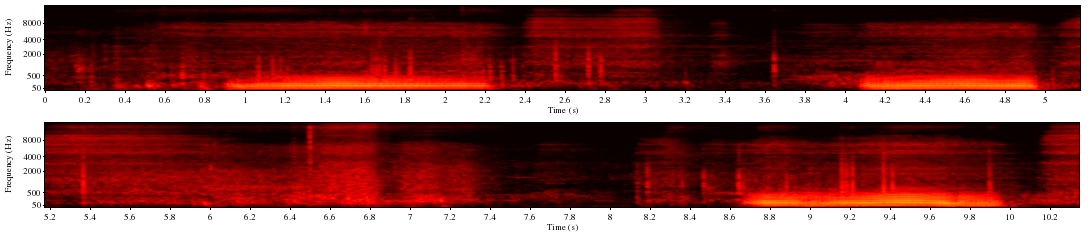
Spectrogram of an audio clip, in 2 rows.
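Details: Sleepy French bulldog with half-open eyes, real sound: three loud, low buzzing snores on in-breaths with softer snuffling out-breaths, about 18 breaths per minute; snoring.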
